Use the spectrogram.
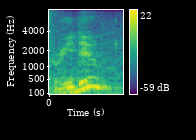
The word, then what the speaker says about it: Redux: which is technodrome i i don't understand why they call it redux because it's pronounced redo but after this it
